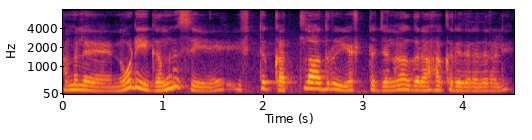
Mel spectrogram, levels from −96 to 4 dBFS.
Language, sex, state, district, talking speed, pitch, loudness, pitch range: Kannada, male, Karnataka, Bangalore, 130 wpm, 155 Hz, -18 LUFS, 145-185 Hz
